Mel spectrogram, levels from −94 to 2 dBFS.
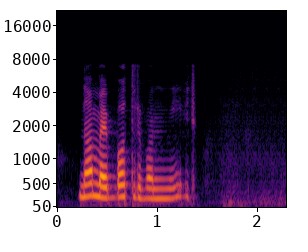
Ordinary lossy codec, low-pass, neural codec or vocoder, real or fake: MP3, 96 kbps; 7.2 kHz; codec, 16 kHz, 0.9 kbps, LongCat-Audio-Codec; fake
